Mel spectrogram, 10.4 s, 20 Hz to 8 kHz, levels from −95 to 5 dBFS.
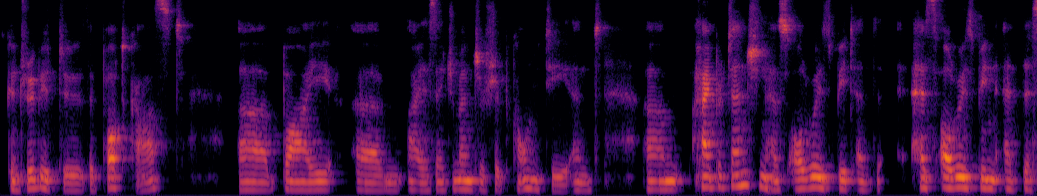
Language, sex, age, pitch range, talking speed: English, male, 40-59, 125-145 Hz, 135 wpm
